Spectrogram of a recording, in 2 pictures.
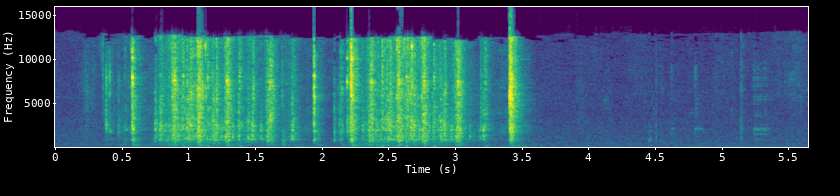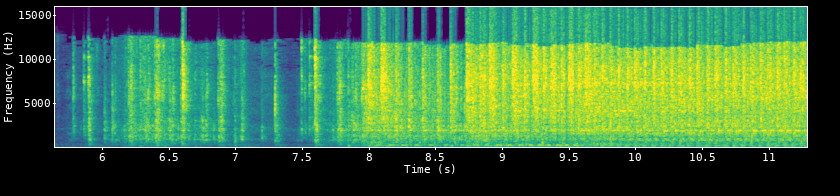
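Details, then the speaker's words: John Deere 1026 snowblower, 10 hp Tecumseh engine, warm weather, windy: rough sputtering as it catches then steady even drone, no knocks; runs, drives, auger works, stator tested good. "It does run. It runs and drives, and the auger works."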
